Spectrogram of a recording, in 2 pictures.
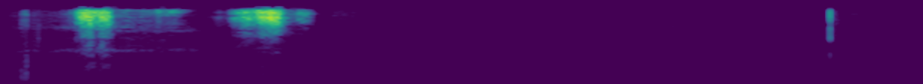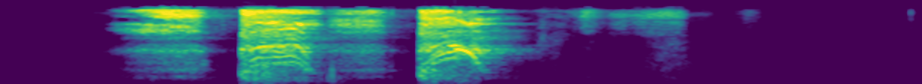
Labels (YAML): expert_labels:
- quality: good
  cough_type: dry
  dyspnea: false
  wheezing: false
  stridor: false
  choking: false
  congestion: false
  nothing: true
  diagnosis: lower respiratory tract infection
  severity: mild
gender: male
respiratory_condition: false
fever_muscle_pain: false
status: healthy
